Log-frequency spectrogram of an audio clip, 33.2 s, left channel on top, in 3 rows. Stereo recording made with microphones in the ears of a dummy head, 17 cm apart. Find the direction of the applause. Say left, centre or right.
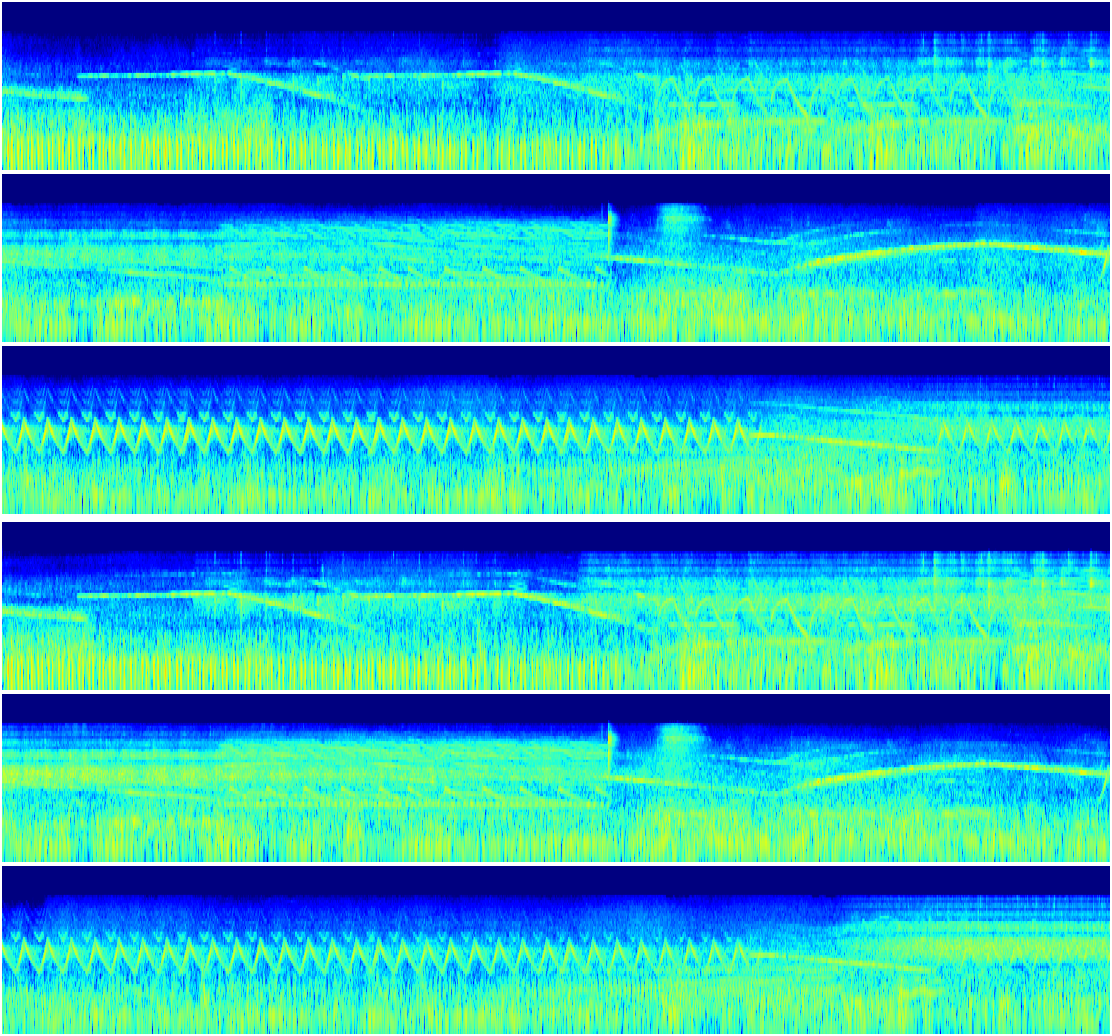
right.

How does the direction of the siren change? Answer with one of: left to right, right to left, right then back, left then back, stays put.
right to left.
